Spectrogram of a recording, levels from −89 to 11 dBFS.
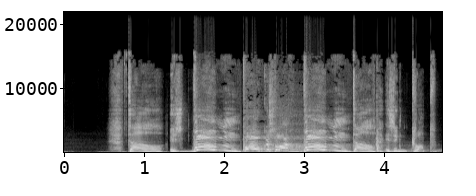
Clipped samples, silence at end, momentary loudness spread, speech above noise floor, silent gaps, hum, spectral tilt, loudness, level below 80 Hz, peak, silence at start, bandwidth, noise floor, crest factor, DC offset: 0.4%; 0 s; 7 LU; 37 dB; none; none; -4 dB/octave; -10 LUFS; -34 dBFS; 0 dBFS; 0.6 s; 16.5 kHz; -46 dBFS; 10 dB; under 0.1%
